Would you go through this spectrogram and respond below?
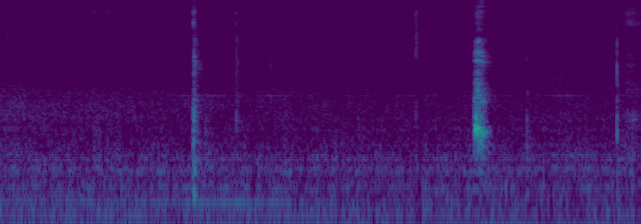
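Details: Hiccups: two sharp, brief hiccup sounds a few seconds apart over quiet room hiss; ordinary hiccups.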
